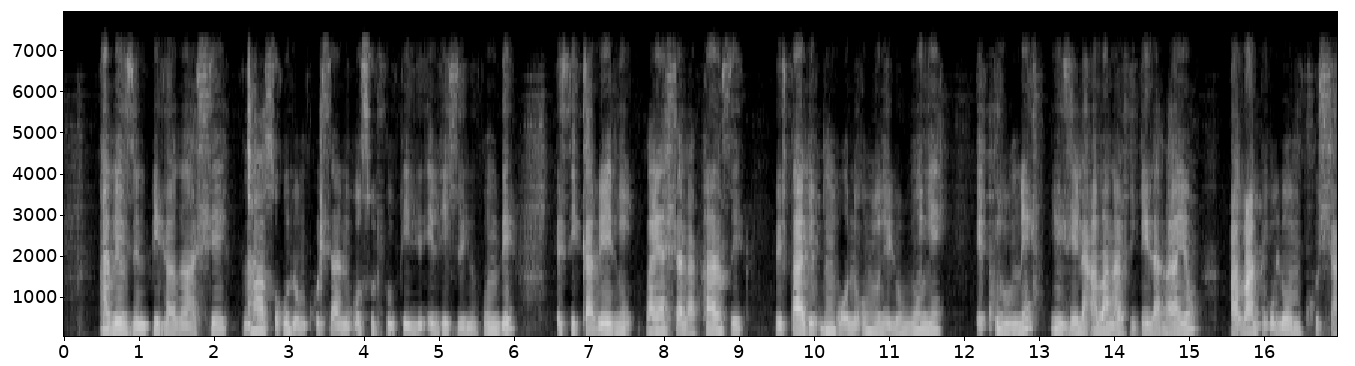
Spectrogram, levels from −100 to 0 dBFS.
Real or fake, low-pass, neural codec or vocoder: fake; 7.2 kHz; codec, 44.1 kHz, 1.7 kbps, Pupu-Codec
